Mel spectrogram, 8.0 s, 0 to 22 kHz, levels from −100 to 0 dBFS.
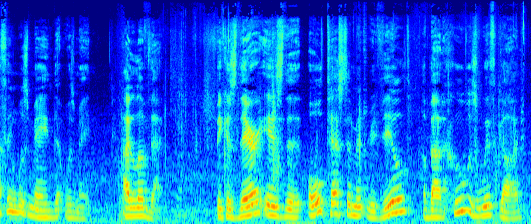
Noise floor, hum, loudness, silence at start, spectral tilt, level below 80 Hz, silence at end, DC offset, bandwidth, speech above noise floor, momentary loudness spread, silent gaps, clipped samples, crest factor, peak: -55 dBFS; none; -32 LUFS; 0 s; -6 dB/octave; -62 dBFS; 0 s; under 0.1%; over 20 kHz; 22 dB; 14 LU; none; under 0.1%; 20 dB; -12 dBFS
